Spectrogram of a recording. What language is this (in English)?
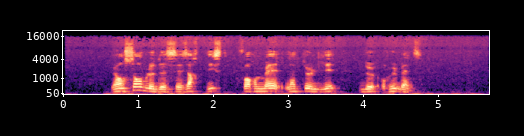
French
